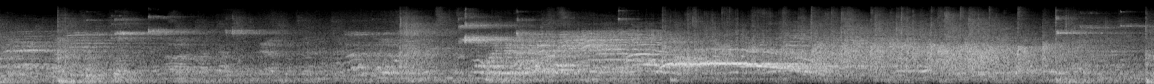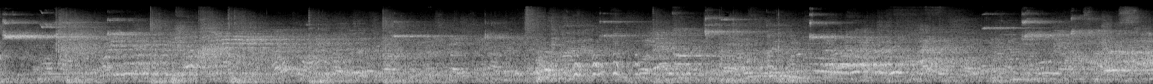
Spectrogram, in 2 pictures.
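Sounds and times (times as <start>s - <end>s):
shouts and chatter echoing: 0.0s - 23.0s
sneakers squeaking on court: 0.5s - 2.6s, 10.6s - 16.8s, 17.5s - 20.5s, 21.3s - 22.6s.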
